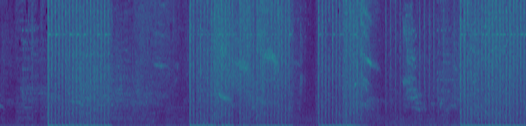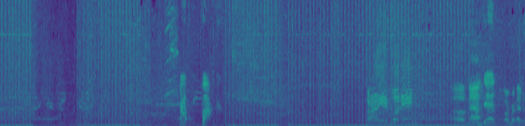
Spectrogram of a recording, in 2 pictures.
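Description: Rapid machine-gun fire rattles in loud bursts.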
